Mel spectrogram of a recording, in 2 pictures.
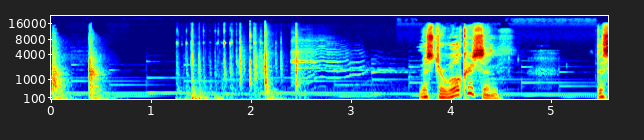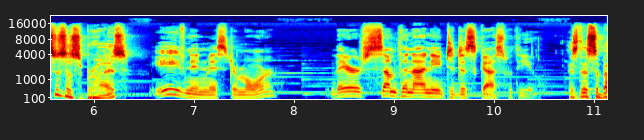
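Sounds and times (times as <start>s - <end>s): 
firm hollow knocks on a door: 0.0s - 0.7s
speech: 3.7s - 4.6s, 5.5s - 11.1s.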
